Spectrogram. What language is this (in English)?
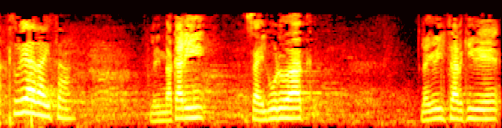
Basque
